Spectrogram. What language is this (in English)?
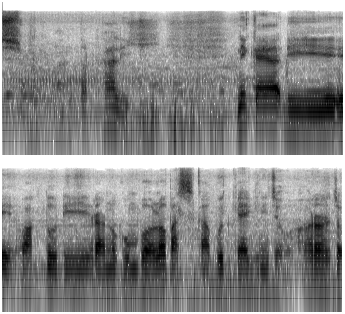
Indonesian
